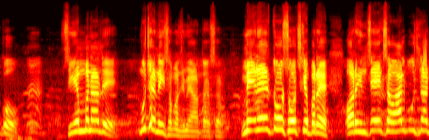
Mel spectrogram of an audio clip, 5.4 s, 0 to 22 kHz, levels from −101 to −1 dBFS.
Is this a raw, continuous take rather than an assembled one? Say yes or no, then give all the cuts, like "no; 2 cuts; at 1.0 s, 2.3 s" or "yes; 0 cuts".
yes; 0 cuts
